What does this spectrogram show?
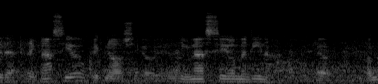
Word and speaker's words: Ignacio: Ignacio, yeah.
